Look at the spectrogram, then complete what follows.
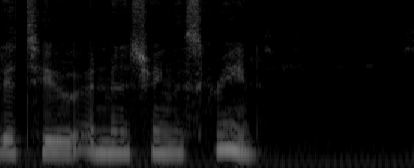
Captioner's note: speaking French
